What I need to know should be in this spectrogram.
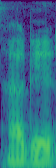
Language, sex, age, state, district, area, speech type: Hindi, male, 30-45, Uttar Pradesh, Azamgarh, rural, read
